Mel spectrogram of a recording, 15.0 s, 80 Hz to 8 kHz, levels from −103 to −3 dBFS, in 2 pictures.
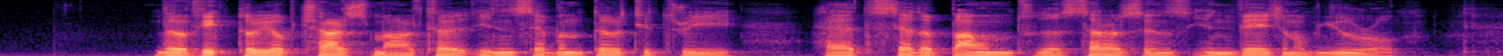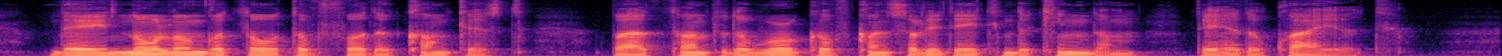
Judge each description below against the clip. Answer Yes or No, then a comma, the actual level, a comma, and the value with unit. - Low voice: Yes, very low, 90 Hz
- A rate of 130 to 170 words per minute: Yes, average, 145 wpm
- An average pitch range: No, narrow, 1.8 semitones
